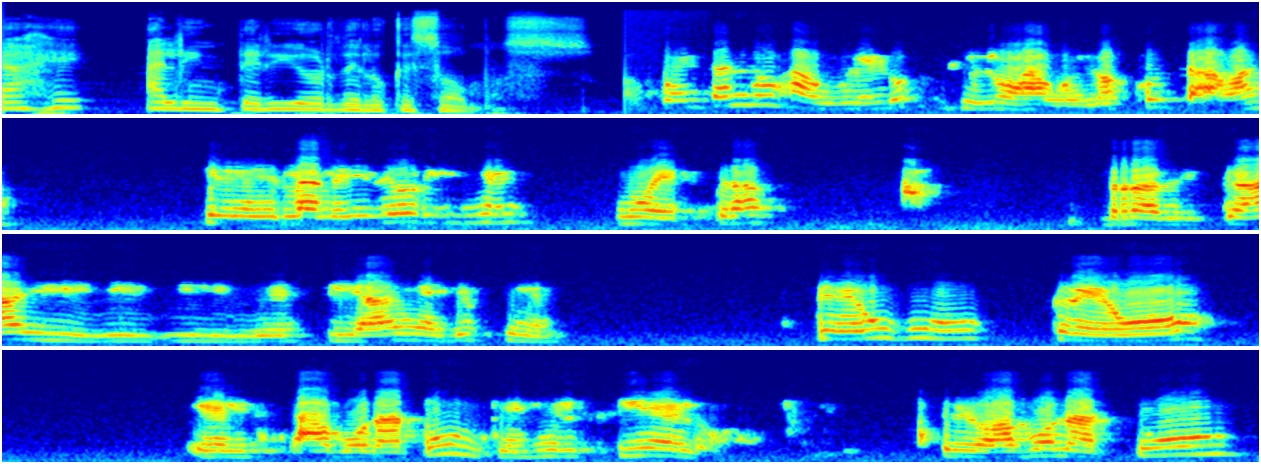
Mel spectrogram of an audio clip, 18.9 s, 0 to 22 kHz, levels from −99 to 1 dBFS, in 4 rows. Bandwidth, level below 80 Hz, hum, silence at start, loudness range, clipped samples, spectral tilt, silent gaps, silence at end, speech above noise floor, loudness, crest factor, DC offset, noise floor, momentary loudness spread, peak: 13.5 kHz; -68 dBFS; none; 0 s; 5 LU; under 0.1%; -3 dB/octave; none; 0.15 s; 48 dB; -22 LUFS; 20 dB; under 0.1%; -71 dBFS; 17 LU; -4 dBFS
